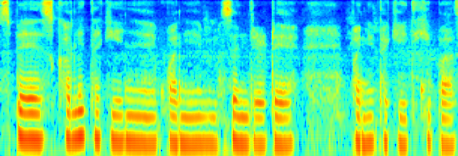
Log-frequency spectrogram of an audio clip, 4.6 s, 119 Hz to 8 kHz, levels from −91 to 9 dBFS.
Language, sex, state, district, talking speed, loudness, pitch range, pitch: Nagamese, female, Nagaland, Kohima, 115 wpm, -16 LUFS, 170-185 Hz, 175 Hz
